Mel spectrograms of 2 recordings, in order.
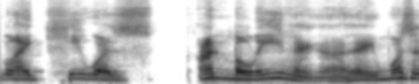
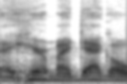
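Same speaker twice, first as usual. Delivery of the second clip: ordinary delivery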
